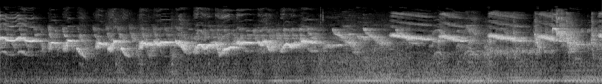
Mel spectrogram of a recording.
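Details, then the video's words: Tame caged Chinese hwamei, carried by hand, sings a rich, even song of rolling whistled warbles and trills in brisk phrases, each one separated by a brief pause. "Nhẹ Nhàng Sách Tay Hót, Đầu Mặt Cực Đẹp. Đấu Xòe Đuôi. Giọng Hay Ra Giọng Rất Đều"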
